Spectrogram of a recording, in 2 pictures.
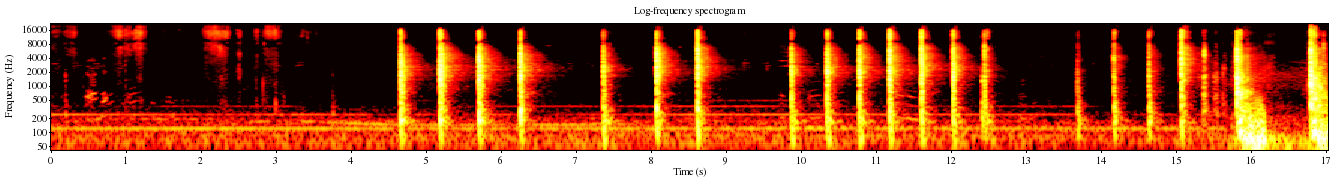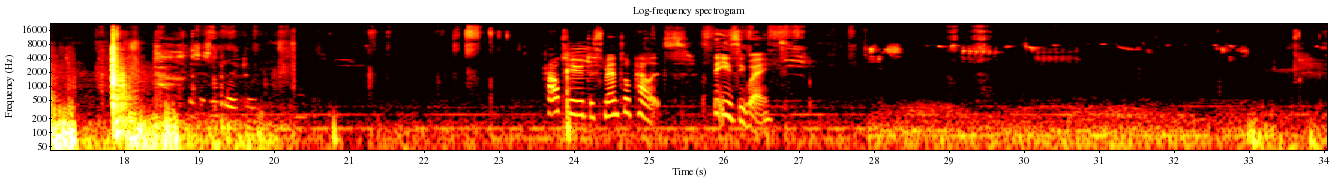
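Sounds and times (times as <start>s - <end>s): wood splitting: 14.2s - 16.2s, 16.8s - 18.4s
mallet knocking on wooden planks: 16.8s - 17.1s, 17.8s - 18.2s.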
